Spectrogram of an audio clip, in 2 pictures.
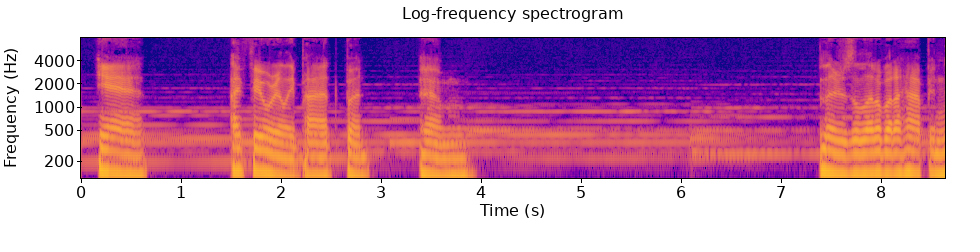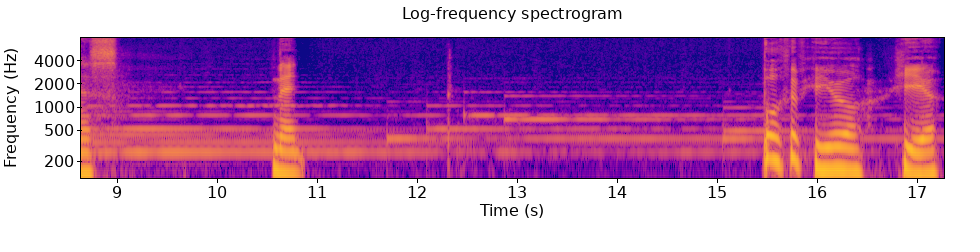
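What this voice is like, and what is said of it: Choked-up, emotional voice. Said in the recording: “sort of gets a bit choked up”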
